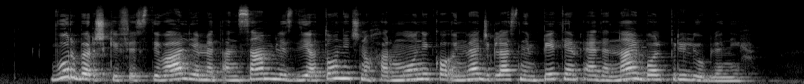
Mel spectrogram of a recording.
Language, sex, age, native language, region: Slovenian, female, 30-49, Slovenian, Carinthia region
